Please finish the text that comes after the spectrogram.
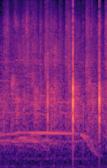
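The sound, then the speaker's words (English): A crowd at a Feast Portland event applauding and cheering, a steady wash of clapping with a few sharper, louder claps and a sustained whistle that holds its pitch and then slides downward. “All right, and thank you for the cheering.”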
